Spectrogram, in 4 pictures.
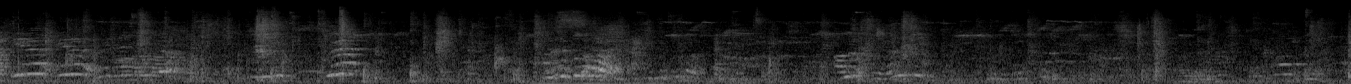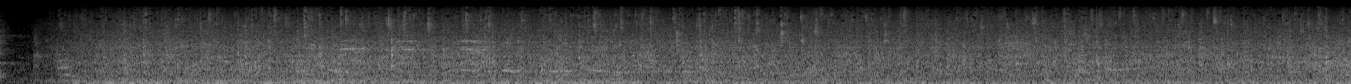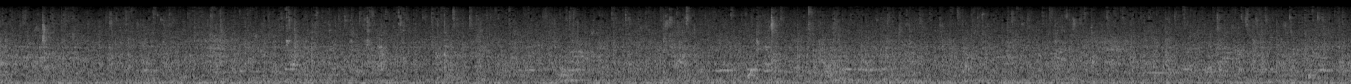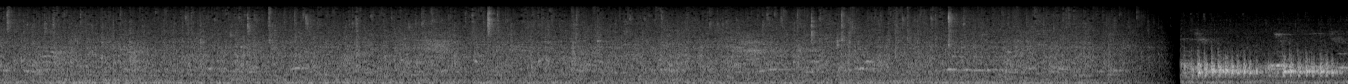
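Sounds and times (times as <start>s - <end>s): steady rain: 0.0s - 54.0s
water drips: 52.3s - 54.0s.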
